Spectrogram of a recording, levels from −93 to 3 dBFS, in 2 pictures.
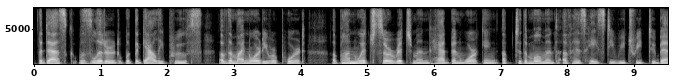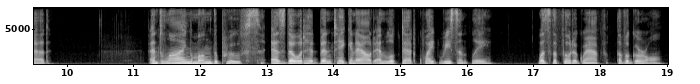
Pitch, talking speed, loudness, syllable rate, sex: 165 Hz, 165 wpm, -20 LUFS, 4.8 syllables/s, female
